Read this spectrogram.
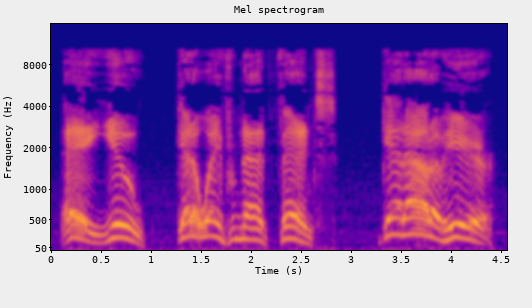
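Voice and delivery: put-on loud, high, furious yell at a kid; angry shout. A narrator's reading. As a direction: bellow him off the fence. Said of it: "when I heard Milo shout".

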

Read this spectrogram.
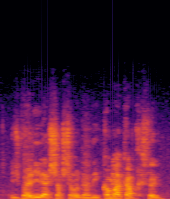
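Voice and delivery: sandwich at the lips; talking while eating. Real, not acted. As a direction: mouth partly full. Seen 1: Holds sandwich at face; at 4.7–5.9 mouth is on sandwich.

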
